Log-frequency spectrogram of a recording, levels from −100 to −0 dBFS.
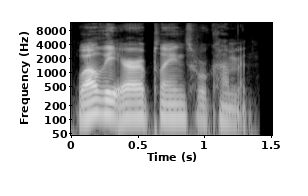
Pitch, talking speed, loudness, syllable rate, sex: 110 Hz, 200 wpm, -21 LUFS, 8.5 syllables/s, male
